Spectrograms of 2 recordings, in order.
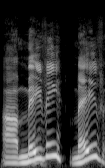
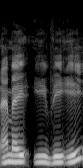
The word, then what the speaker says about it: Maeve: Christina Kerrigan, Rebecca Lufenberger, Maeve, how do you say that? M-A-E-V-E? Is that Maeve? Did we settle on that yet as Americans? Because that's I think we're going to Maeve. Let's go Maeve.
